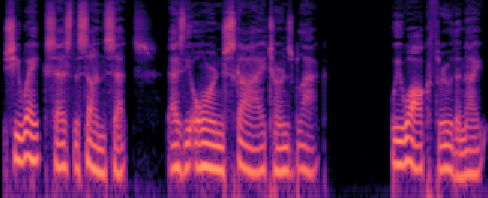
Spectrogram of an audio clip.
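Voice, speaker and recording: A man reads first-person fiction with slow, deliberate phrasing. His voice is husky and hushed, intimate yet dramatic, and the recording is close and dry. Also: fairly low pitch, no room sound. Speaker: narrator.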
